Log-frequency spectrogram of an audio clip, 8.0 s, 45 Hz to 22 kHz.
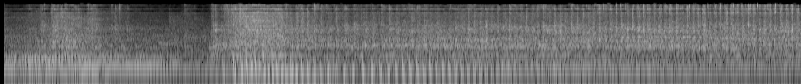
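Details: Honda CD 70 70cc motorcycle single idling: fast loose metallic clatter on each beat, about three to four per second, from a worn slack timing chain; fixed by replacing timing chain.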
